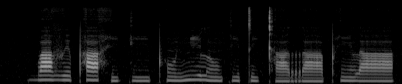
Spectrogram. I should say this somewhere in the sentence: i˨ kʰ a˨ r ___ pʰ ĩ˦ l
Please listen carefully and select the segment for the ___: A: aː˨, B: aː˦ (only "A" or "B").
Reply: A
